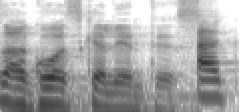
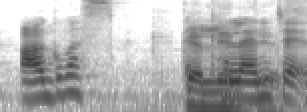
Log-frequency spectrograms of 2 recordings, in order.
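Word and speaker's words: Aguascalientes: It's Aguas Calientes. Aguas Calientes.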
